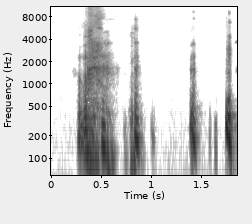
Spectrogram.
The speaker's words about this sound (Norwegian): Jeg er ikke sjuk, men jeg er litt sjuk faktisk. Pjusk. Men jeg skal ha cough button tilgjengelig. Hoster en del.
